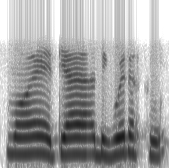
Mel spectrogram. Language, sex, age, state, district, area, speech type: Assamese, female, 30-45, Assam, Tinsukia, rural, conversation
